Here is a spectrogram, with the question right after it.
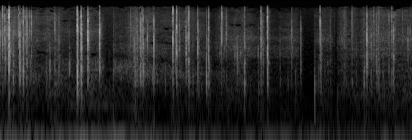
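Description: A small sealed clear plastic bag packed full of tiny gold beads is scratched with a thin black stick and then rubbed with fingers. Bright, crinkly plastic crackles and sharp little clicks come in an uneven, rapid run, with almost no low end and each tick dying away instantly.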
